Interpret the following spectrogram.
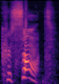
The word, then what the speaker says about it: croissant: and when you speak English you pronounce it croissant you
